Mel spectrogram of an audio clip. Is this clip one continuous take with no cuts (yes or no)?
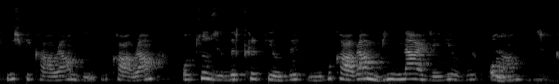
yes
